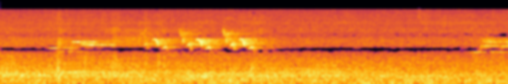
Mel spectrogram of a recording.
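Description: Small bird chirping in woodland: a few short, high notes about a second in, then a quick run of four or five falling chirps around two seconds in, and one more near the end, over a steady outdoor hiss.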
